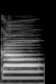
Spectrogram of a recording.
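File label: "gao", first tone, Mandarin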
